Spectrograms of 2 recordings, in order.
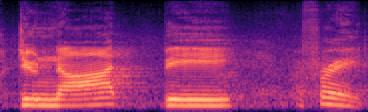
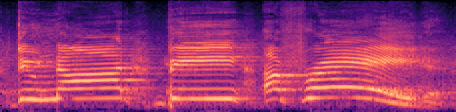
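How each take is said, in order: First: Gentle reassurance. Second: Raised, drawn-out Do not be afraid; emphatic declaration. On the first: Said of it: "Turn to your neighbor and say". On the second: Preacher urging congregation to tell neighbours, emphatic. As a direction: proclaim it, stretching afraid. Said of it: "Turn to your neighbors again and say". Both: Shown as a demonstration.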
